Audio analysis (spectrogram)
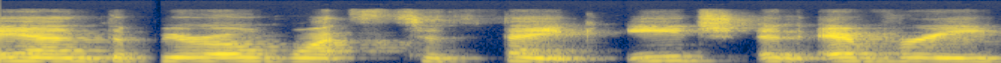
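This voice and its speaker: A woman's fairly high, bright and sharp voice with an Alabama accent. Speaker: census bureau representative. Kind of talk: presentation to city council.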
